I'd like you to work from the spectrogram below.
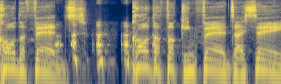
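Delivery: put-on thick, heavy Spanish accent.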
